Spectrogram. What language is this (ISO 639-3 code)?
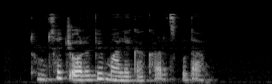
kat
